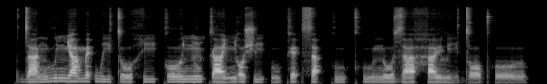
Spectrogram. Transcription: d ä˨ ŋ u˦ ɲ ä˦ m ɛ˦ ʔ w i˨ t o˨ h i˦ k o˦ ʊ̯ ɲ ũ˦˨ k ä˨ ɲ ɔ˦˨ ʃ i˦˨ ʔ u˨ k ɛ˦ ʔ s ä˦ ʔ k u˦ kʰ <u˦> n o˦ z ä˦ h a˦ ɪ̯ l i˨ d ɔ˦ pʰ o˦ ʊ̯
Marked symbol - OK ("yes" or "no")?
yes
